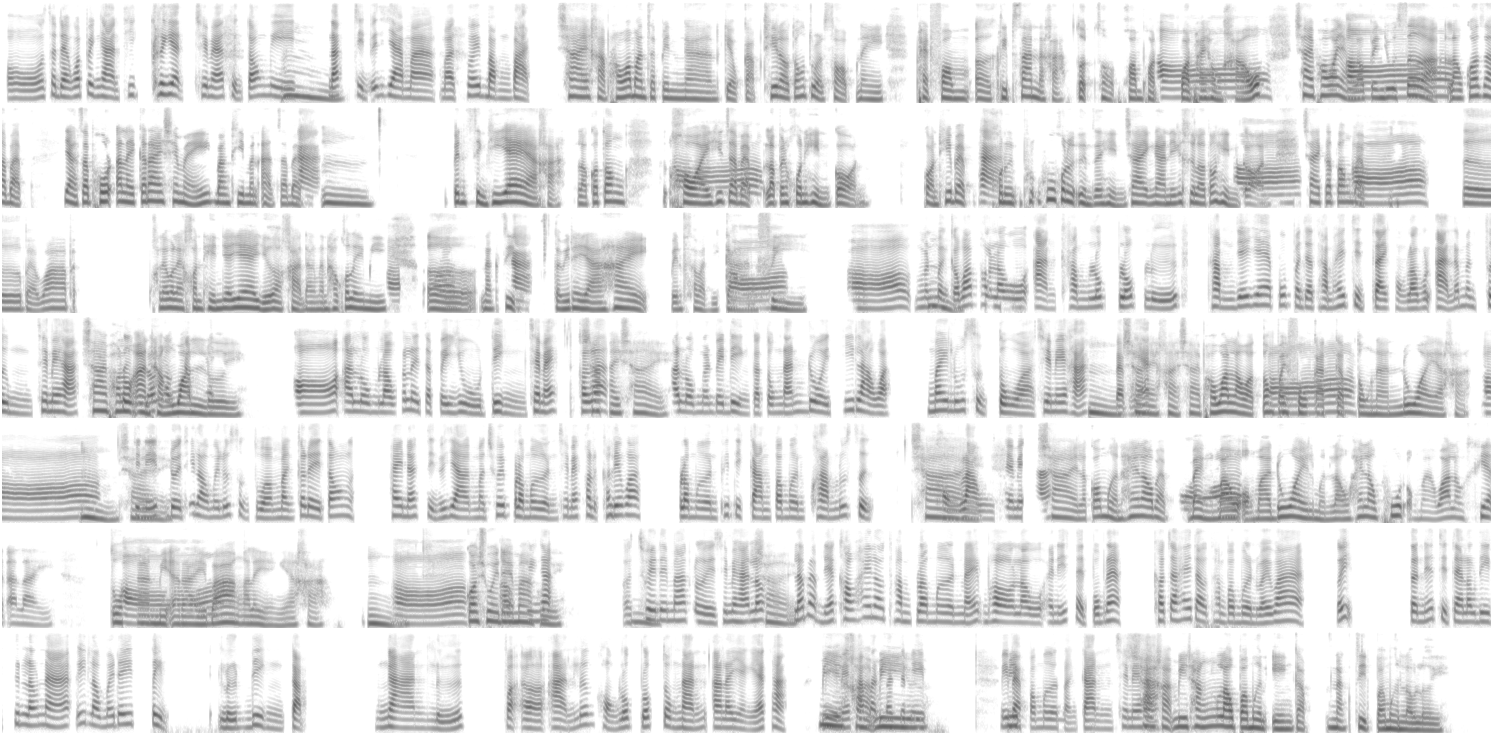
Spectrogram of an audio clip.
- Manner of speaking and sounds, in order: stressed: "เครียด"; drawn out: "อ๋อ อ๋อ"; tapping; drawn out: "อ๋อ"; other background noise
- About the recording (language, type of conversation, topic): Thai, unstructured, คุณคิดว่าการพูดคุยเกี่ยวกับความรู้สึกช่วยให้จิตใจดีขึ้นไหม?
